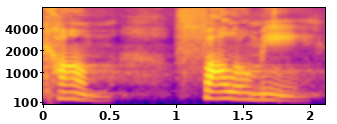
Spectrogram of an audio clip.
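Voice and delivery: mock alluring, heartfelt, passionate and loving voice. Speaker imagining how Jesus calls people, acting out Jesus's passionate call. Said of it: "in such a passionate way".

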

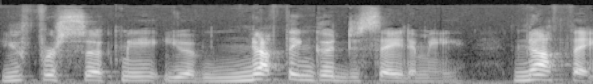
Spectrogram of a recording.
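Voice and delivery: acted-out, furious, venting, lashing-out outburst. Recounting telling the Lord to shut up: retelling being so mad. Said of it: "I am so mad".

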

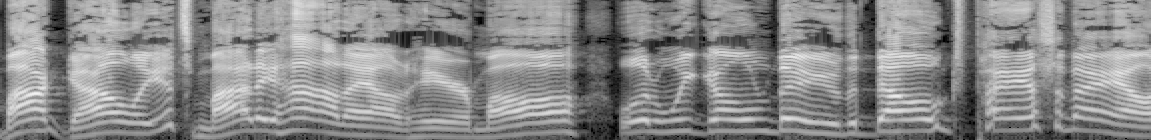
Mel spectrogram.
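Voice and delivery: very high, over-the-top, exaggerated rural Southern accent. Joking about the Missouri heat, exaggerated rural Southern accent. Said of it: "I just sounded like the biggest redneck of all time. ... enough with that stupid voice".

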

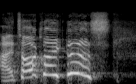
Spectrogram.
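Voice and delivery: very high, loud voice. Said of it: "I go up high".

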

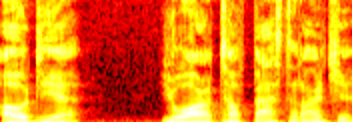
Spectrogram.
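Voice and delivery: mock-sarcastic tone. Retelling a loved movie scene, the speaker acts out a character's line: retelling a sarcastic remark. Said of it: "because he was being sarcastic".

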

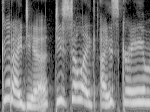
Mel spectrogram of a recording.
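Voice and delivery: normal talking voice

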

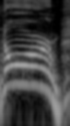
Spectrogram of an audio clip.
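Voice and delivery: very high, loud cheering shout.

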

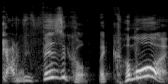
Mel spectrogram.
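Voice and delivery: very high-pitched, spoken through gritted teeth. Retelling a player's answer about being more physical: imitating Weaver through gritted teeth. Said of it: "kinda grits his teeth and is like".

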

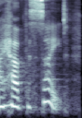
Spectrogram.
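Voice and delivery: confiding, hushed stage whisper. Retelling what a woman said while grabbing the speaker's shoulders: imitating someone whispering. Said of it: "grabbed my shoulders and whispered".

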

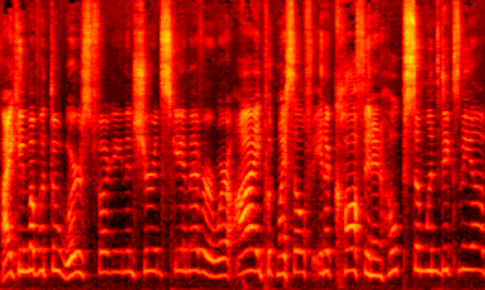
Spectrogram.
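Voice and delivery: very high, ghostly spooky voice. Playing a ghost in a bit with others, in a ghost voice. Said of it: "I don't know why you're doing the voice".

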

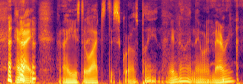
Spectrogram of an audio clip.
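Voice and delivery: mumbling under his breath. Speaker quotes a favourite Office Space line: Milton mumbling under breath. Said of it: "he just mumbles that under his breath".

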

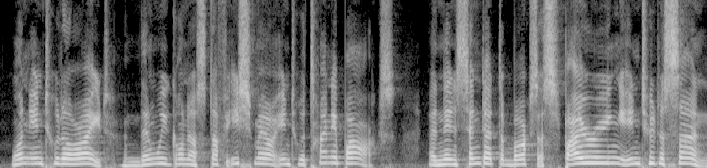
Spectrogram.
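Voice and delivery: put-on high caricatured Chinese accent. Reading a written story aloud with a stereotypical Chinese accent.

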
